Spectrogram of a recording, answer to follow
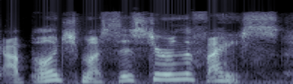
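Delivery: imitating a classmate. Quotes a woman in the DV class.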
